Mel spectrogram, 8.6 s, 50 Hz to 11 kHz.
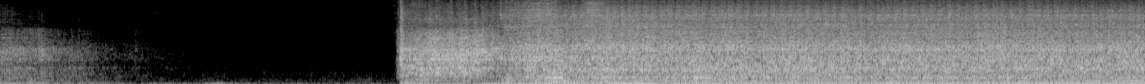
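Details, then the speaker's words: Fire-damaged 1969 Ford Escort MK1 van, crossflow engine, gravity-fed fuel without tank, coil live, a squirt given: near silence, then engine catches at once and runs steadily, no stumbling. Engine starts and runs. "Well, it runs. Must be some oil or something on there. It's running, it's running, it's running."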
